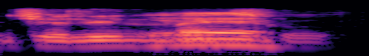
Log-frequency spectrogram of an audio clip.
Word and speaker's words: Ghislaine Maxwell: Ghislaine Maxwell.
